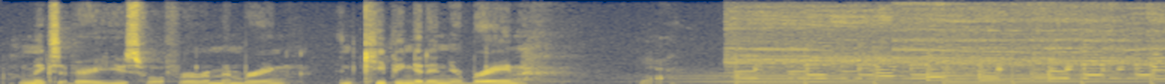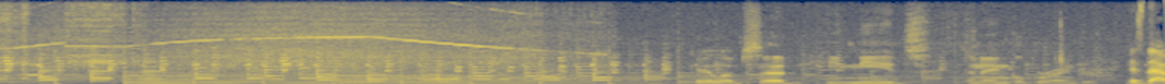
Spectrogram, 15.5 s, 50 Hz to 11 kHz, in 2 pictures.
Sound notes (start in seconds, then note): 4.8 saw buzzing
